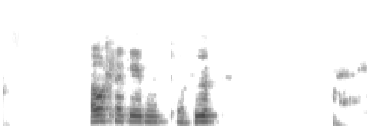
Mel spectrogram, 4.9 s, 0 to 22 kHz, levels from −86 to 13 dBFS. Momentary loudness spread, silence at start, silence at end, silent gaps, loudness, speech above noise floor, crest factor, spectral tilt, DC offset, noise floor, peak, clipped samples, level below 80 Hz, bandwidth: 18 LU; 1.2 s; 0.3 s; 3.10-4.42 s; -27 LUFS; over 63 dB; 22 dB; -9 dB/octave; under 0.1%; under -90 dBFS; -10 dBFS; under 0.1%; -70 dBFS; 5.6 kHz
